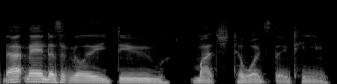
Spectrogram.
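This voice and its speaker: A man with a low, mellow voice talks through a live game stream, musing over his choices and joking at his own expense. The sound is dry and a little dull and lo-fi, like a home stream mic. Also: lively intonation, unhurried. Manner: thinks aloud, answers chat, joking and self-deprecating. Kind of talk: live gameplay stream commentary.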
